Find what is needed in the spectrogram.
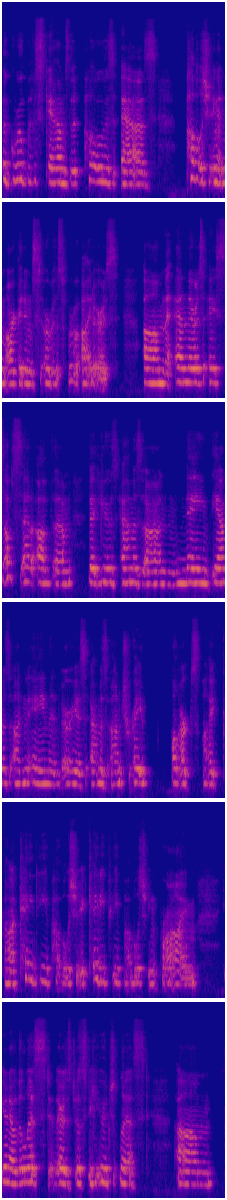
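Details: Adult woman with spasmodic dysphonia, self-reported; severity varies from day to day and she says this recording is on a not particularly good day; real, not acted; spasmodic dysphonia.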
